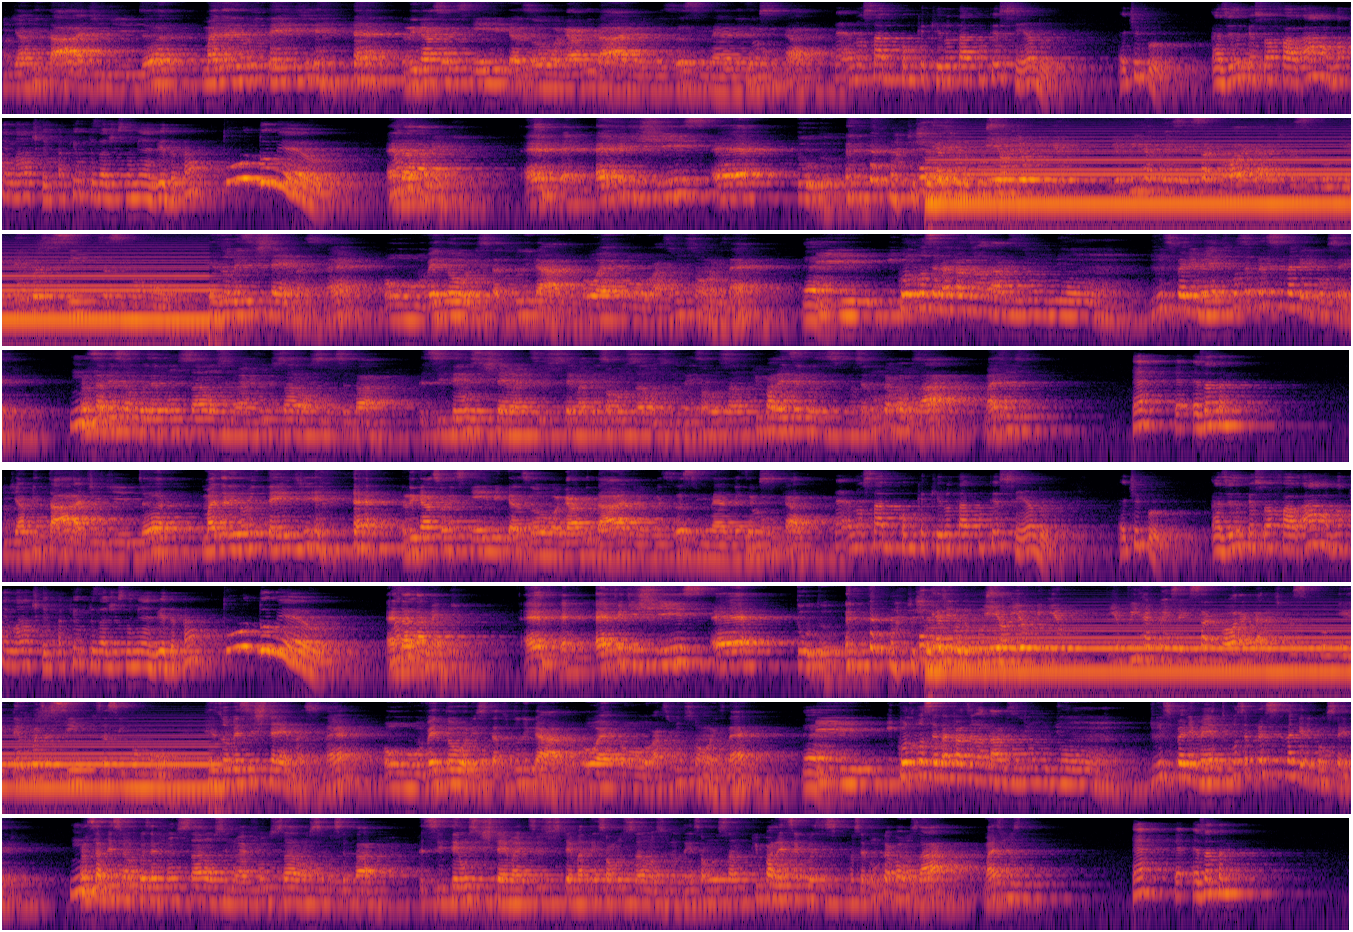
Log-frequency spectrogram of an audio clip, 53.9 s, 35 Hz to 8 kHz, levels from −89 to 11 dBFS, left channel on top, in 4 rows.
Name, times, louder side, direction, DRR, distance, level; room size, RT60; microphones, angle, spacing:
voice 1, 0.0-8.1 17.3-17.9 18.7-21.1 21.4-22.4 22.7-23.1 23.3-24.3 24.5-28.7 29.0-34.5 35.1-38.1 38.4-40.6 41.2-44.3 44.6-50.0 50.3-50.7, right 1 dB, 75° right, 1 dB, 0.9 m, -25 dB
voice 2, 8.3-10.5 11.2-11.6 12.1-15.4 15.7-16.8 17.4-17.7 18.8-19.0 22.4-23.7 35.0-35.3 41.1-41.5 51.8-51.9 52.2-52.8, equal, 5° right, 1 dB, 0.3 m, -26 dB
sound 1, 22.7-29.1, equal, 75° left, 0.6 m, -24 dB
6.3 x 4.0 x 4.2 m, 1.4 s
head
